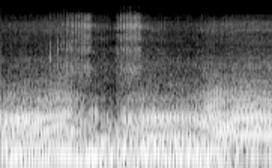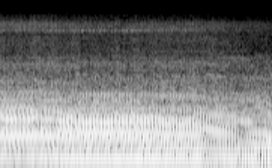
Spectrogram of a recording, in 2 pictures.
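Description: A quad bike engine revs loudly close by.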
